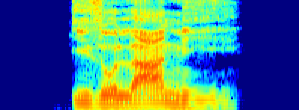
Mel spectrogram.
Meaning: isolated pawn
- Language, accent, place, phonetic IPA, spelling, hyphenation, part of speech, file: German, Germany, Berlin, [izoˈlaːni], Isolani, Iso‧la‧ni, noun, De-Isolani.ogg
